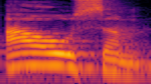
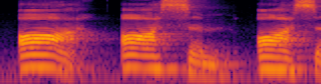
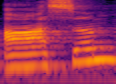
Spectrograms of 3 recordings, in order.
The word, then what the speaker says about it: awesome: Cuidado com a pronúncia, né? As pessoas falam awesome. Não. Awesome. Você pode falar awesome mais aberto ou mais pro awesome. Os dois jeitos estão corretos.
